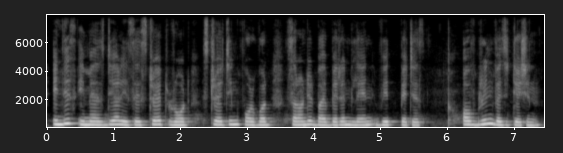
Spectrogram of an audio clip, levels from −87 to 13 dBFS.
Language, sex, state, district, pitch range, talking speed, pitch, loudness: English, female, Arunachal Pradesh, Lower Dibang Valley, 230-255 Hz, 150 wpm, 235 Hz, -13 LUFS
